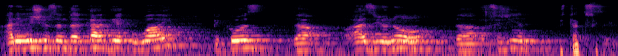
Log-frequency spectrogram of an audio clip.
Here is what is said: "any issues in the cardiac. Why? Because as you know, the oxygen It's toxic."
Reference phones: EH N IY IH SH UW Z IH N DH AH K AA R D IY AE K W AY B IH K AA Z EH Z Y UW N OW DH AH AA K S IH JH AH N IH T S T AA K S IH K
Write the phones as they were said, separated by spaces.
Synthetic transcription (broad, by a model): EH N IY IH SH UW Z IH N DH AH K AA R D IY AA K W AY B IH K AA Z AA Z Y UW N OW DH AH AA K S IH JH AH IH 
